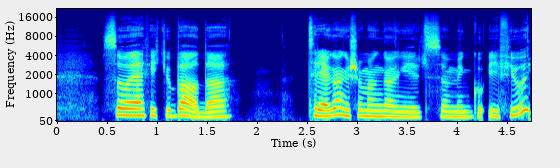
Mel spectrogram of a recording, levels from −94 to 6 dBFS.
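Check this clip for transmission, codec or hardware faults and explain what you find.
Nothing faulty can be heard anywhere in this speech.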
